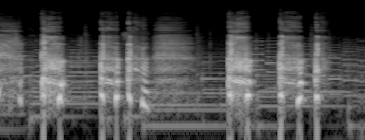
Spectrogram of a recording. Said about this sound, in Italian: ti senti bene? Questa tosse non mi piace. Non si preoccupi, detective. Sono abituata.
